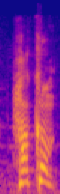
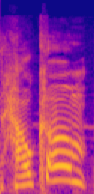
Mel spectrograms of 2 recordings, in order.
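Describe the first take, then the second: First: The pitch stays level on come. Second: The pitch rises on come.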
